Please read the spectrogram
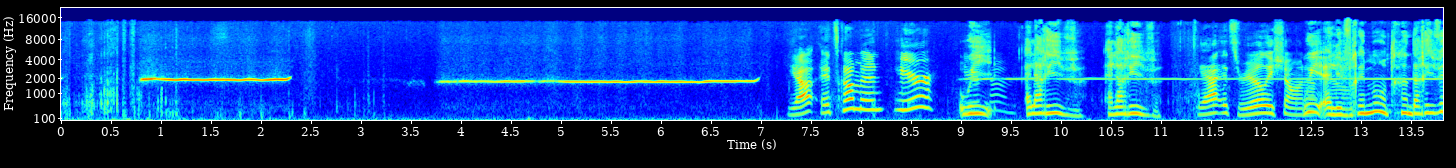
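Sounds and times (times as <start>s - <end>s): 
faint noise: 0.0s - 13.8s
person whistling a long steady single note: 0.8s - 2.4s, 3.8s - 7.0s, 9.0s - 13.8s
speech: 7.3s - 13.8s.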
